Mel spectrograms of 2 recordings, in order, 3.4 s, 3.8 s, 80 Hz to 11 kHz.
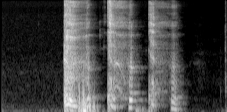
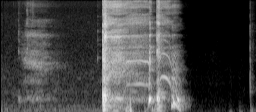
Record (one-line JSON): {"three_cough_length": "3.4 s", "three_cough_amplitude": 32768, "three_cough_signal_mean_std_ratio": 0.36, "cough_length": "3.8 s", "cough_amplitude": 32766, "cough_signal_mean_std_ratio": 0.34, "survey_phase": "beta (2021-08-13 to 2022-03-07)", "age": "18-44", "gender": "Female", "wearing_mask": "No", "symptom_cough_any": true, "symptom_runny_or_blocked_nose": true, "symptom_shortness_of_breath": true, "symptom_sore_throat": true, "symptom_fatigue": true, "symptom_headache": true, "symptom_onset": "3 days", "smoker_status": "Ex-smoker", "respiratory_condition_asthma": false, "respiratory_condition_other": false, "recruitment_source": "Test and Trace", "submission_delay": "2 days", "covid_test_result": "Negative", "covid_test_method": "RT-qPCR"}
